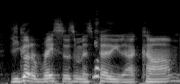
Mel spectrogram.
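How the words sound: It sounds firm and confident. The speaker calls it right.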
